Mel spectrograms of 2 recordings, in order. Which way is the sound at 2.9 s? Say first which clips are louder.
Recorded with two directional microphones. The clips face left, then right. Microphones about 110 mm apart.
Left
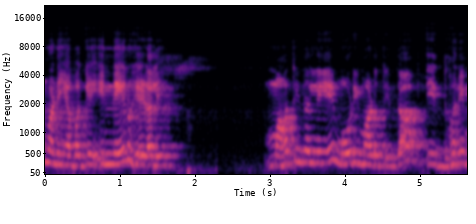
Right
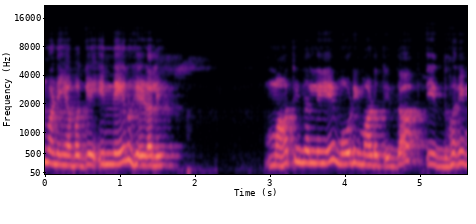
Right 7 dB; 40° right (ahead or behind).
